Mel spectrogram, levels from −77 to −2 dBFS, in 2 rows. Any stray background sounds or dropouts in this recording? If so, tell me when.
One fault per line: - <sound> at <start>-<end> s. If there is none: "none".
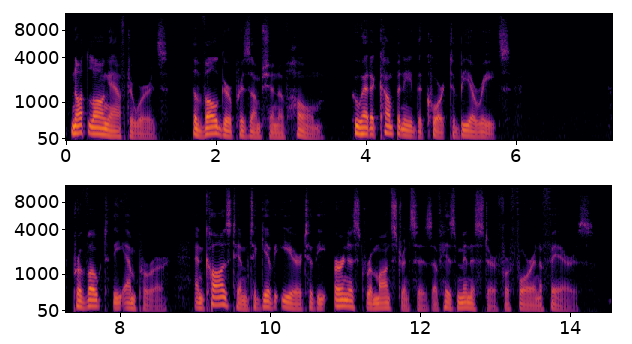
none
